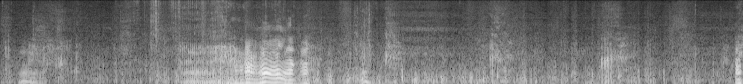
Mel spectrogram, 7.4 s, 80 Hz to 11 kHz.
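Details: Gray wolves kept as ambassador animals at the International Wolf Center play in fresh snow on 24 December 2008. One lets out a short, quavering, harmonic whine that wobbles up and down, with scuffling and low grumbling around it.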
